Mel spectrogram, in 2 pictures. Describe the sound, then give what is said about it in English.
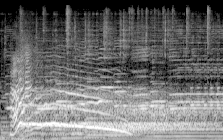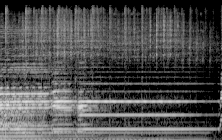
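Several people, on a count of three, howl together like dogs in a 'Howl at the Moondog' for the Moondog Show, their voices swooping upward and then sliding down into long, wavering tones that hold loudly for several seconds before slowly fading. “Okay, at the count of three, we're going to do Howl at the Moondog.”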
